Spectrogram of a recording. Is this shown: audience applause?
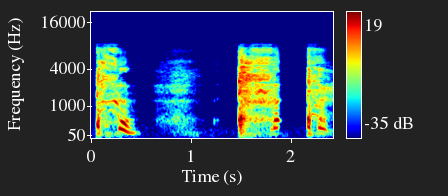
no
